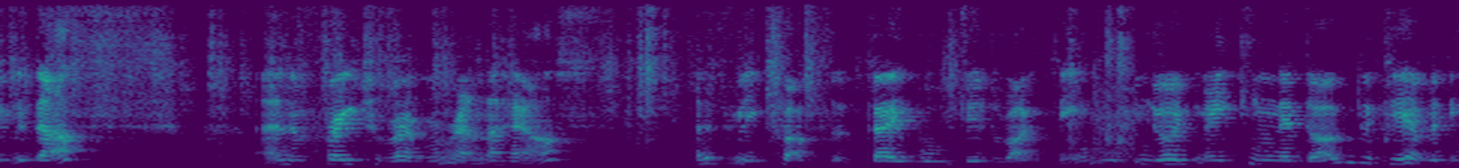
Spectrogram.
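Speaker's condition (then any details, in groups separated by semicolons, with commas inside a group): Cerebral palsy, dystonic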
